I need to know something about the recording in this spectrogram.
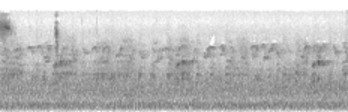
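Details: A dense night chorus of Pacific chorus frogs in Fair Oaks at bedtime: many overlapping raspy croaks blend into a steady wash, with individual calls surfacing now and then.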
